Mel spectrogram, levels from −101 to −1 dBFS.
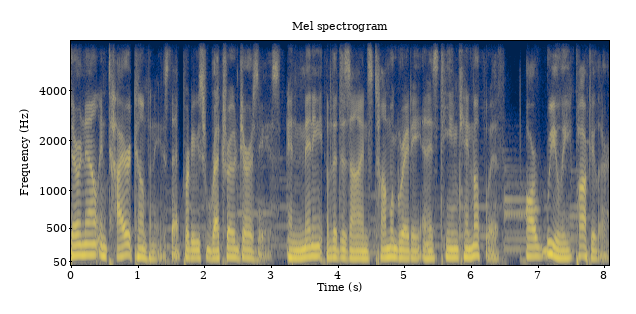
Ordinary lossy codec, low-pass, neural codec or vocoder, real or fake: Opus, 24 kbps; 7.2 kHz; codec, 16 kHz, 2 kbps, X-Codec, HuBERT features, trained on balanced general audio; fake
